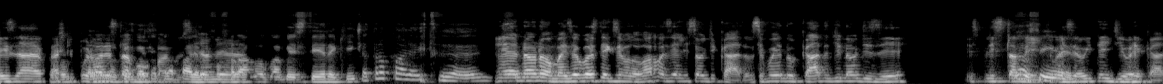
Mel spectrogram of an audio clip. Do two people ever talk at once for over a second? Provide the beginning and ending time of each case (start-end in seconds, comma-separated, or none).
0.5-2.2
